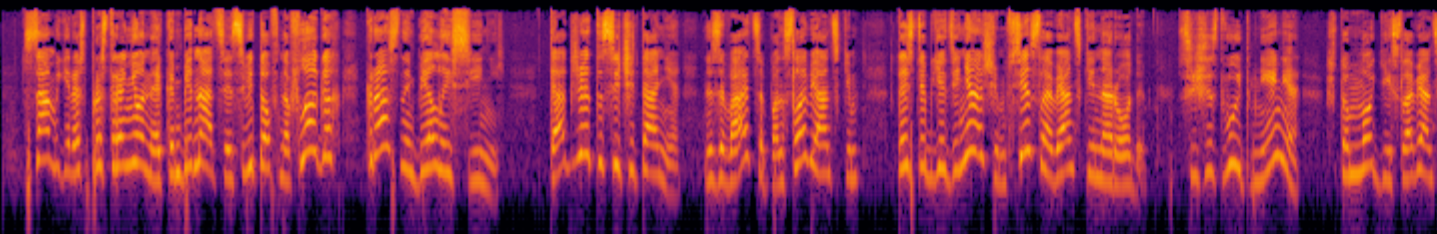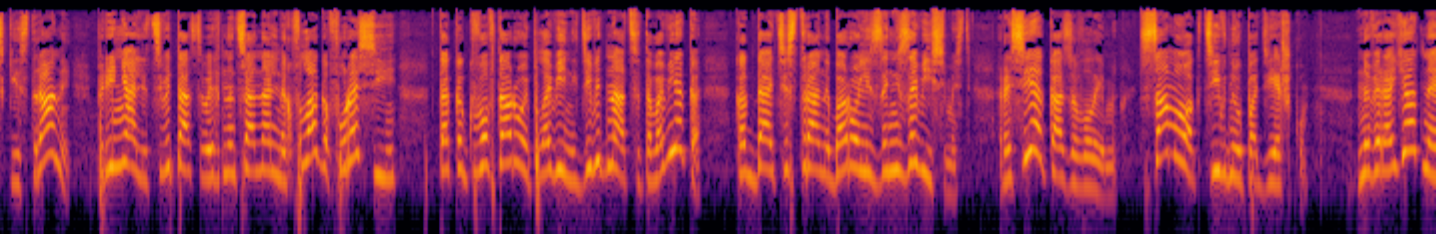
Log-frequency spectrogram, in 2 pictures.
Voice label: boy russian

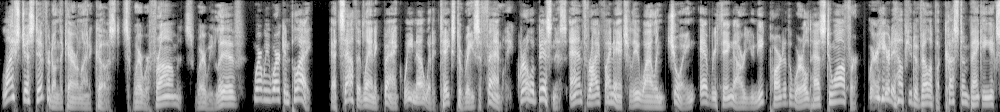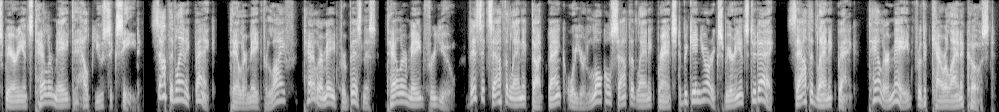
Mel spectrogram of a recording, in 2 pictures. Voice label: man american

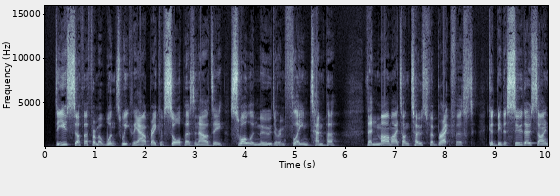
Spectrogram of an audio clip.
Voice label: man british

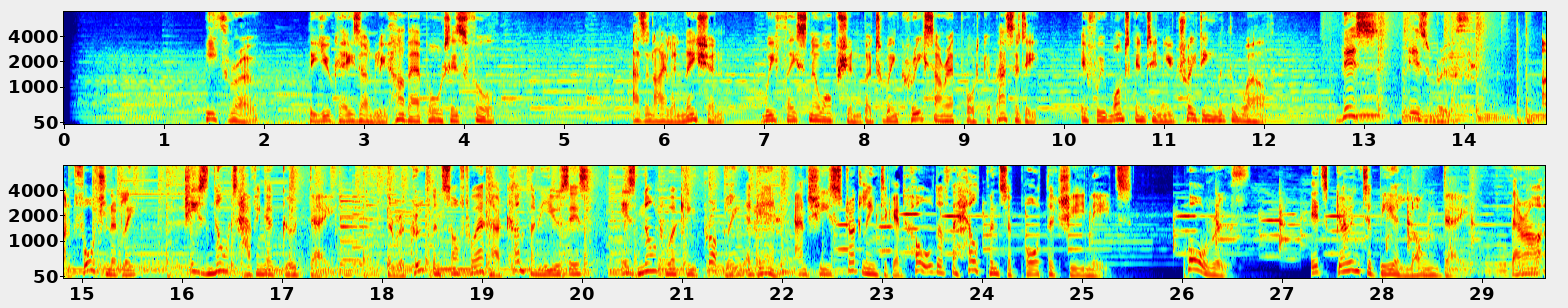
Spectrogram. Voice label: man british

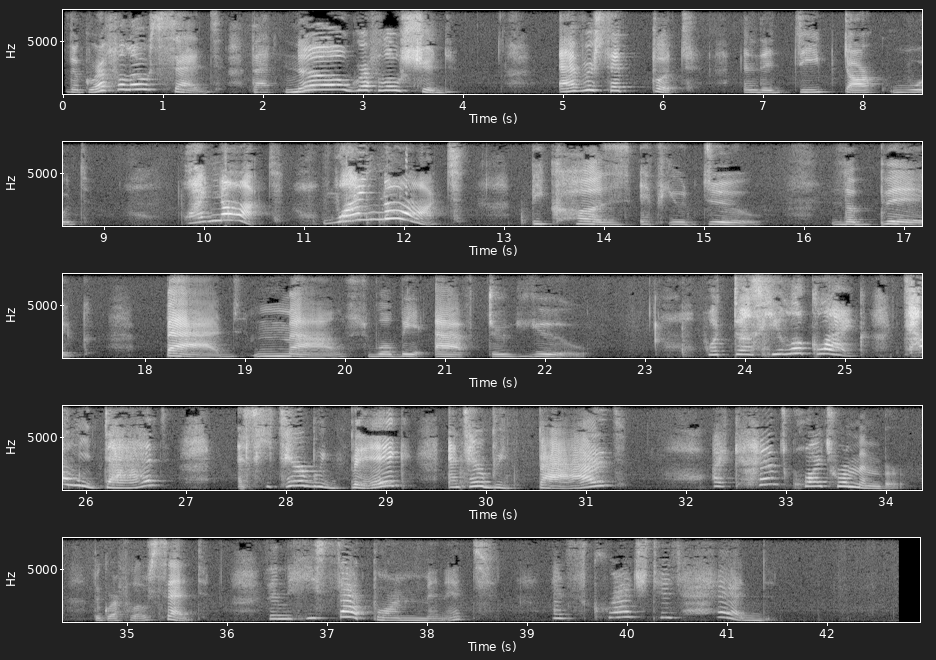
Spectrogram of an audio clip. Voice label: eng child

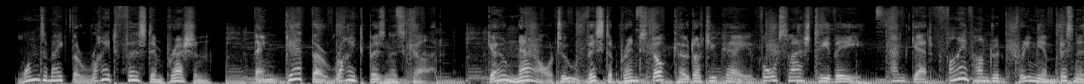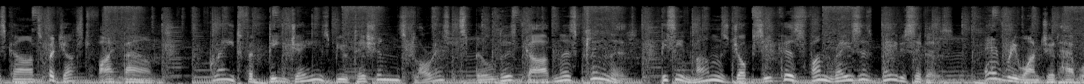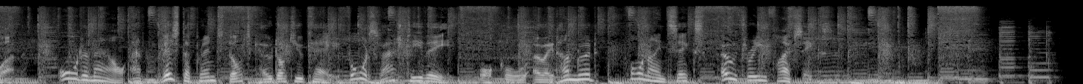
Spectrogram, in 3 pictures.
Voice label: man british

